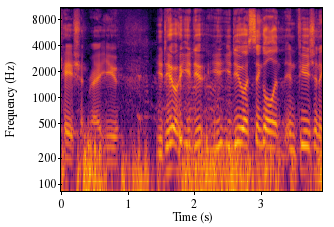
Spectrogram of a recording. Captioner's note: audience laughs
